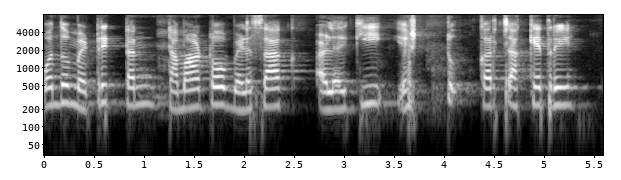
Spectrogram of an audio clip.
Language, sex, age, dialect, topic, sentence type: Kannada, female, 31-35, Dharwad Kannada, agriculture, question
